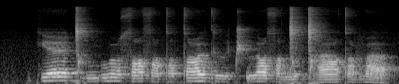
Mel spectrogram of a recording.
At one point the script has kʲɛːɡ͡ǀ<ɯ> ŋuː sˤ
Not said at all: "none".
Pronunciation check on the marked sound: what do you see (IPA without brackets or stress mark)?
ɯ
